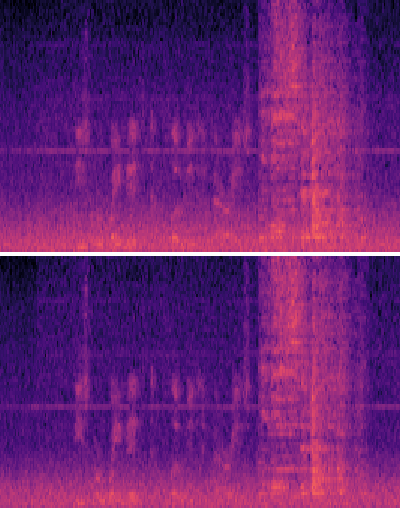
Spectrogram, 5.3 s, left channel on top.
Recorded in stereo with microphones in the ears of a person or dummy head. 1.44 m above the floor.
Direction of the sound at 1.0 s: 35° right (ahead or behind).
